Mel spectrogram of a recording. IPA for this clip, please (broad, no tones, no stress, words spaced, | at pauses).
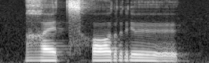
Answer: ʁɛt͡sʰɔ rø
